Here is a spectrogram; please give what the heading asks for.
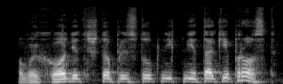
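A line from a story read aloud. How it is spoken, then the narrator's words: Plain. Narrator (Russian): спросил инспектор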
